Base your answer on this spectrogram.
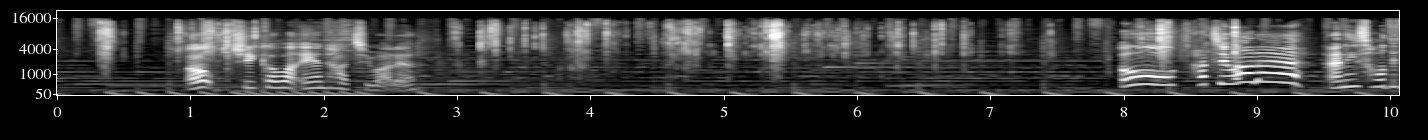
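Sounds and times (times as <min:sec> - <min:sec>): background music with steady beat: 0:00.0 - 0:10.0
wrapper crinkling and tearing: 0:00.3 - 0:01.6, 0:02.9 - 0:09.1.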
